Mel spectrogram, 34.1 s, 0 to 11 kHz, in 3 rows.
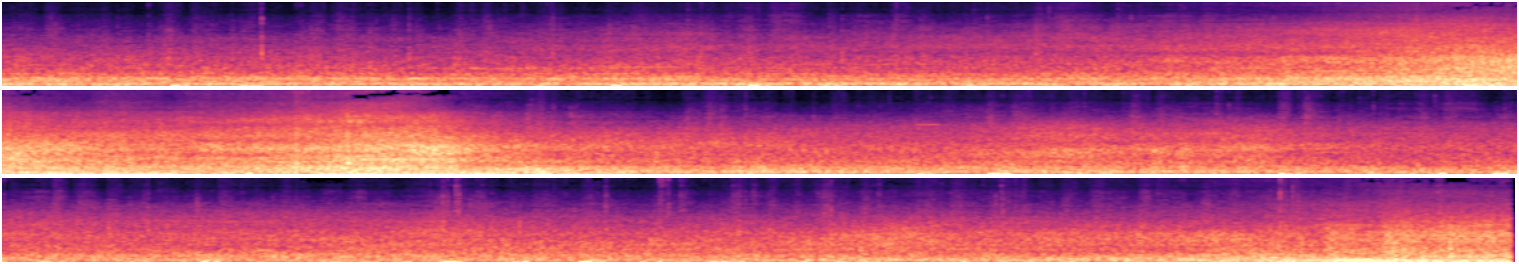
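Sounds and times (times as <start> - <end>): car passing: 0.0 - 34.0
low traffic rumble: 0.0 - 34.0.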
